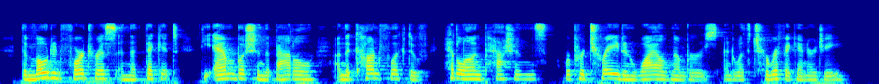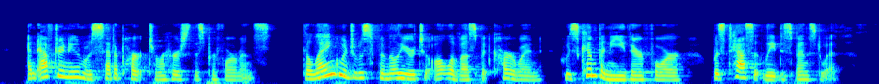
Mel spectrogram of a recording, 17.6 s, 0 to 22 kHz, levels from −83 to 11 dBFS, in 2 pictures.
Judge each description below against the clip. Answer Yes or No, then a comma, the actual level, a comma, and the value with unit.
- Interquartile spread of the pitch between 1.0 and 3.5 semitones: No, average, 3.9 semitones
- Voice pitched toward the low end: No, medium, 175 Hz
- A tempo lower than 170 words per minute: No, average, 175 wpm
